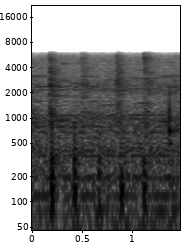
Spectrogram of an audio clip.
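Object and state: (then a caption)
Baked bread loaf, hollow (done). The browned bottom of a fresh, baked white bread loaf, just taken out of its pan, is tapped with a series of light, muted knocks. The hollow sound, like a soft knock on a door, shows the bread is baked through and done.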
